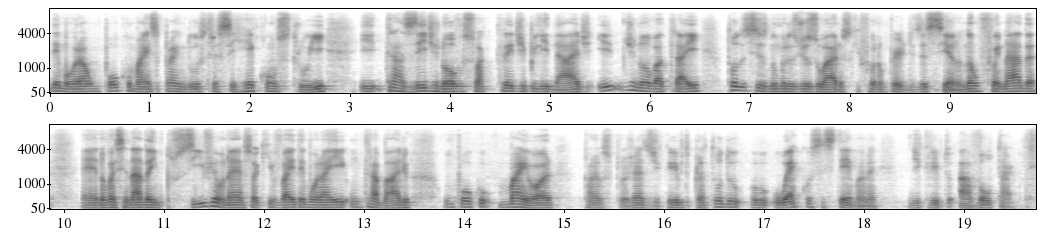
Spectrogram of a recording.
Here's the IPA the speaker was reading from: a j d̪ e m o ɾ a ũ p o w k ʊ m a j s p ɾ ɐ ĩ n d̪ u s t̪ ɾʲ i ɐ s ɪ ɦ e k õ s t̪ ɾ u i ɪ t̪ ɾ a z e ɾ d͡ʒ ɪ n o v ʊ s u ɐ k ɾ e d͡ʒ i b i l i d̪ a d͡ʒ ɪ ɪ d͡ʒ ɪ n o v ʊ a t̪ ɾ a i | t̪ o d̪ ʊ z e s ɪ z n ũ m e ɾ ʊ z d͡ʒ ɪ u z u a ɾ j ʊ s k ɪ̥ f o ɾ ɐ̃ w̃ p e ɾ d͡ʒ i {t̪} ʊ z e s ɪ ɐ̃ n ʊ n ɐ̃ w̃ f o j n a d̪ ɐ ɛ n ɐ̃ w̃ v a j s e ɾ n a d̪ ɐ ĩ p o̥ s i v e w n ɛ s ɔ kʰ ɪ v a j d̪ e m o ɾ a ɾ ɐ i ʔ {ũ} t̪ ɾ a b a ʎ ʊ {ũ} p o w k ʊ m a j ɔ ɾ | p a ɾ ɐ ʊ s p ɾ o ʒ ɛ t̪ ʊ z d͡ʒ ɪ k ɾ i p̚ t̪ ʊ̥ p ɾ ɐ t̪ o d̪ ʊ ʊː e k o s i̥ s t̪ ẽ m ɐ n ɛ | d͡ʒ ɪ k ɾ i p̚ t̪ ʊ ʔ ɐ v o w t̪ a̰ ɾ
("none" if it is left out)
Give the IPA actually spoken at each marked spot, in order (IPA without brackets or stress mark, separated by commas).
d̪, ũ, ũ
